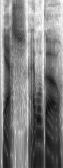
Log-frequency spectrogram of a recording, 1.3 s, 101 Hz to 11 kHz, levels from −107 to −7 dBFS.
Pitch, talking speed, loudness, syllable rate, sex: 105 Hz, 190 wpm, -19 LUFS, 3.5 syllables/s, male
